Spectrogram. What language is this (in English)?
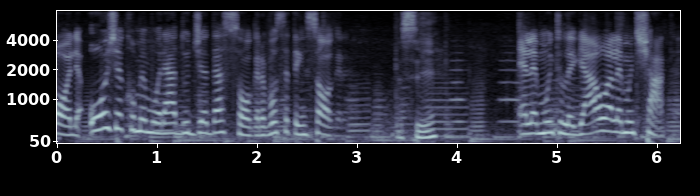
Portuguese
